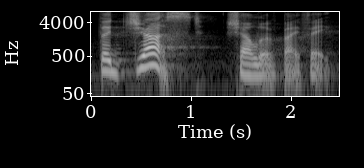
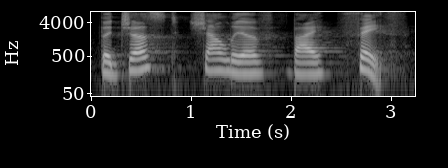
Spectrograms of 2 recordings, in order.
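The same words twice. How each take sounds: First: The stress is on "just". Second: The stress is on "faith".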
